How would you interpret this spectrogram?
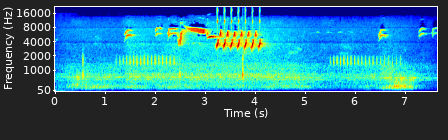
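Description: Birds chirp and trill in the opening credits of Twin Peaks, with rapid high twittering bursts and shorter calls scattered throughout, set against a low ambient hum; no one speaks.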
